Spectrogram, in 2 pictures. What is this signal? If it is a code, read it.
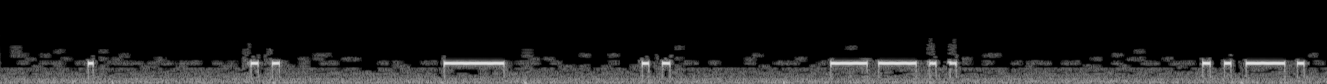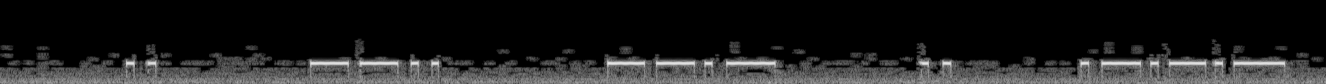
Morse code, heard as a keyed tone, about 12 wpm, spaced as for 5 wpm, 1000 Hz. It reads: EITIZ FIZQI.
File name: Morse Lessons / Morse Lessons / Tape-2B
